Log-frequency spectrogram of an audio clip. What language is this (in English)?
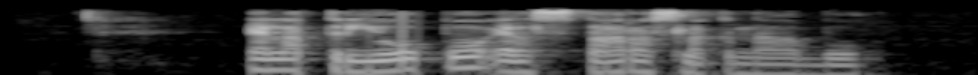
Esperanto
